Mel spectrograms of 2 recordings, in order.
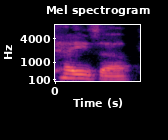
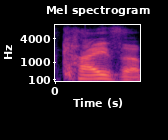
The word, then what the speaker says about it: Kaiser: be talking to ker have I pronounced your surname correctly the with a German name so it's Kaiser but Ka don't worry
